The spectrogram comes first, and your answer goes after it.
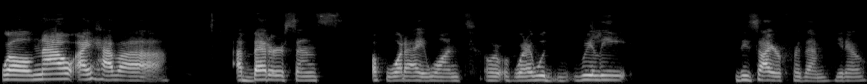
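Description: Long, frequent pauses mark this fairly slow speech, its bright, sharp tone showing big swings in loudness against a quiet background. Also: woman, medium pitch for a woman. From Mexico. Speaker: mentor and author. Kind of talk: podcast interview.

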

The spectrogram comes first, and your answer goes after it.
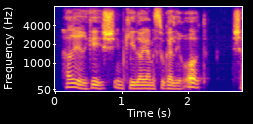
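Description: A natural reading voice with ordinary pitch variation is heard over a quiet background.

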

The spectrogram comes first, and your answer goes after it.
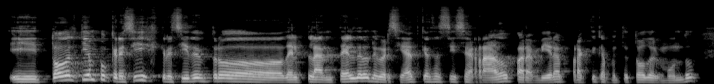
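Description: In a plain, everyday voice, the speaker moves at a fairly quick pace with lively intonation and hardly any pauses, on a very clean recording with a silent background. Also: man, medium pitch for a man. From Mexico, Nuevo León (Montemorelos). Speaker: engineer. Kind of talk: casual interview, personal testimony.

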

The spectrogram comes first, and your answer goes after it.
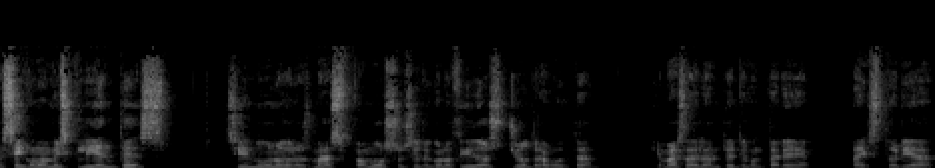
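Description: A man with a plain, everyday voice speaks at a fairly quick pace. His pitch is fairly high, with ordinary pitch variation. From Spain, Navarre (Pamplona). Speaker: author and traditional Chinese medicine practitioner. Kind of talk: audiobook narration.

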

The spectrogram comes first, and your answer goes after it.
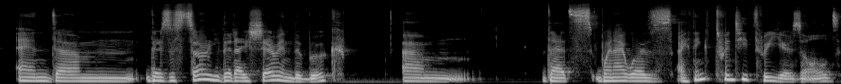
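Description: A woman speaks with a French accent in a very deep, low, dark and mellow voice, her intonation lively at a very slow pace. The recording is very clean, with a silent background. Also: very even loudness. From Belgium. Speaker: spiritual teacher and author. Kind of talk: casual interview chat.

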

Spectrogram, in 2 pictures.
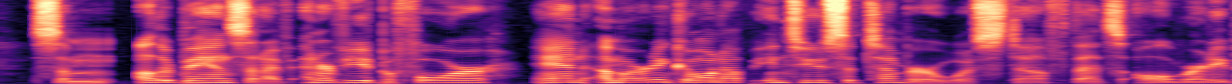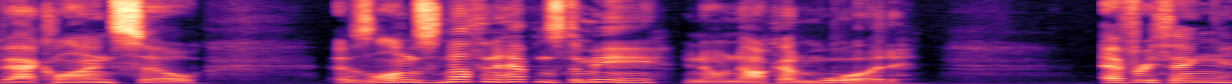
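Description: At a moderate pace, the voice comes through on a very clean recording with a silent background. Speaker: podcast host. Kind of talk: solo podcast monologue. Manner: low-energy, unenthusiastic.

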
